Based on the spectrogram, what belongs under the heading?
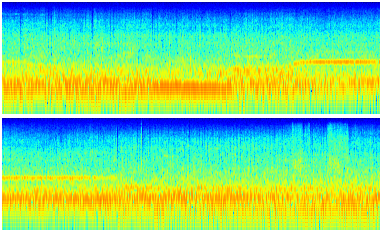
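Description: Car engines running steadily at speed on a race circuit: a continuous drone whose pitch shifts a few times as revs change, with a couple of brief clicks near the end.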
